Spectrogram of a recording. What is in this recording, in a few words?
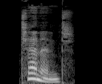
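"tenant", English word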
